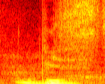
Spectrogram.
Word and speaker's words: Whizz: speknya mirip juga, tapi mereknya WHIZZ, Wish juga, bacanya juga Wish, tapi beda cara penulisan.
